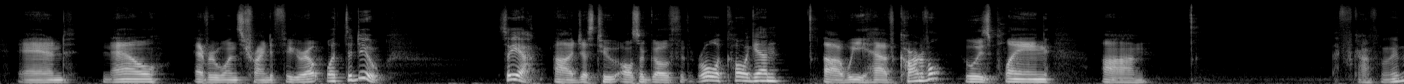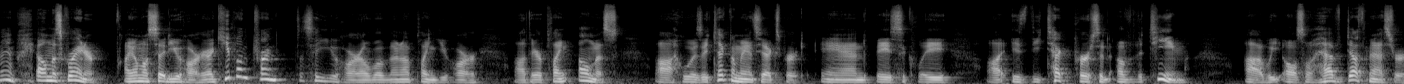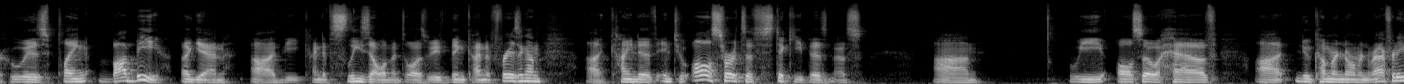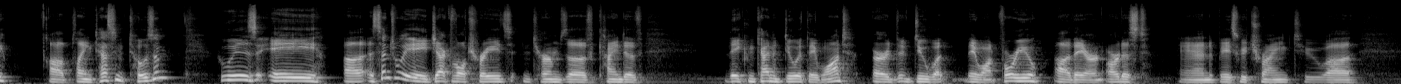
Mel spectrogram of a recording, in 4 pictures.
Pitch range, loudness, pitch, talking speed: 110-140 Hz, -20 LUFS, 115 Hz, 165 wpm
